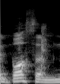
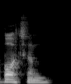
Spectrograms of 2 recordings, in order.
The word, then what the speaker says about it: Botham: So you say Botham, not Bottom.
